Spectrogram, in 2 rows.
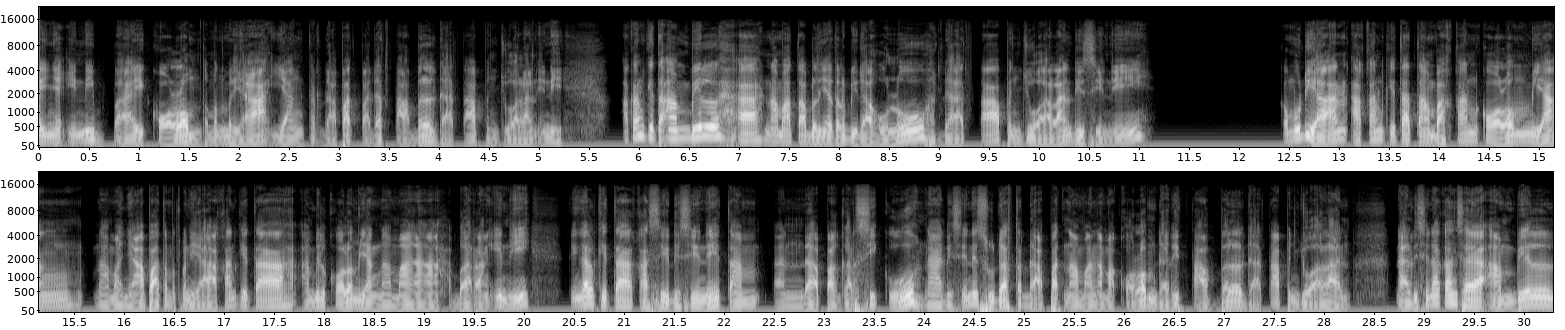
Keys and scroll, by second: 7.7 d, 8.9-9.8 typing, 23.3 [.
